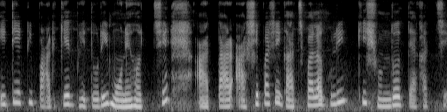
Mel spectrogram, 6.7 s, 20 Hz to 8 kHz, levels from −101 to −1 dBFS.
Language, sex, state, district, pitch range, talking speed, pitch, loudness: Bengali, female, West Bengal, Jalpaiguri, 185-270 Hz, 145 wpm, 225 Hz, -31 LUFS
